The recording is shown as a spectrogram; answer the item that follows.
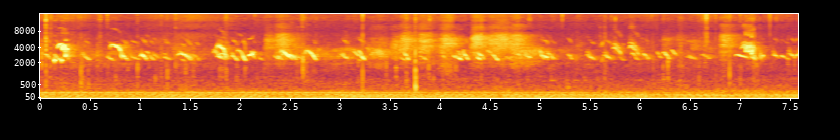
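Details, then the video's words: Just-born chicks calling loudly in rapid overlapping chirps, each a brief high note sliding down, with a heavy low rumbling hum throughout. "Tot Murgi chicks chirping sounds Just Born Baby Gallina FRACAS Chicks Piar Loudly Sound"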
